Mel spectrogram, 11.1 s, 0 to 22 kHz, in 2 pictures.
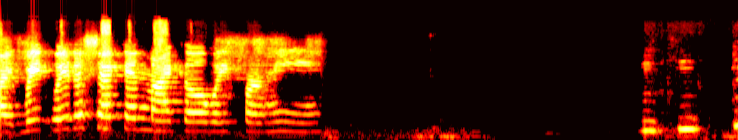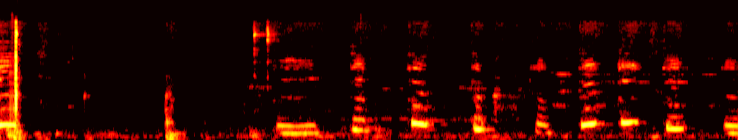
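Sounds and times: person vocalizing short syllables: 4.8 - 5.8, 7.6 - 11.0.

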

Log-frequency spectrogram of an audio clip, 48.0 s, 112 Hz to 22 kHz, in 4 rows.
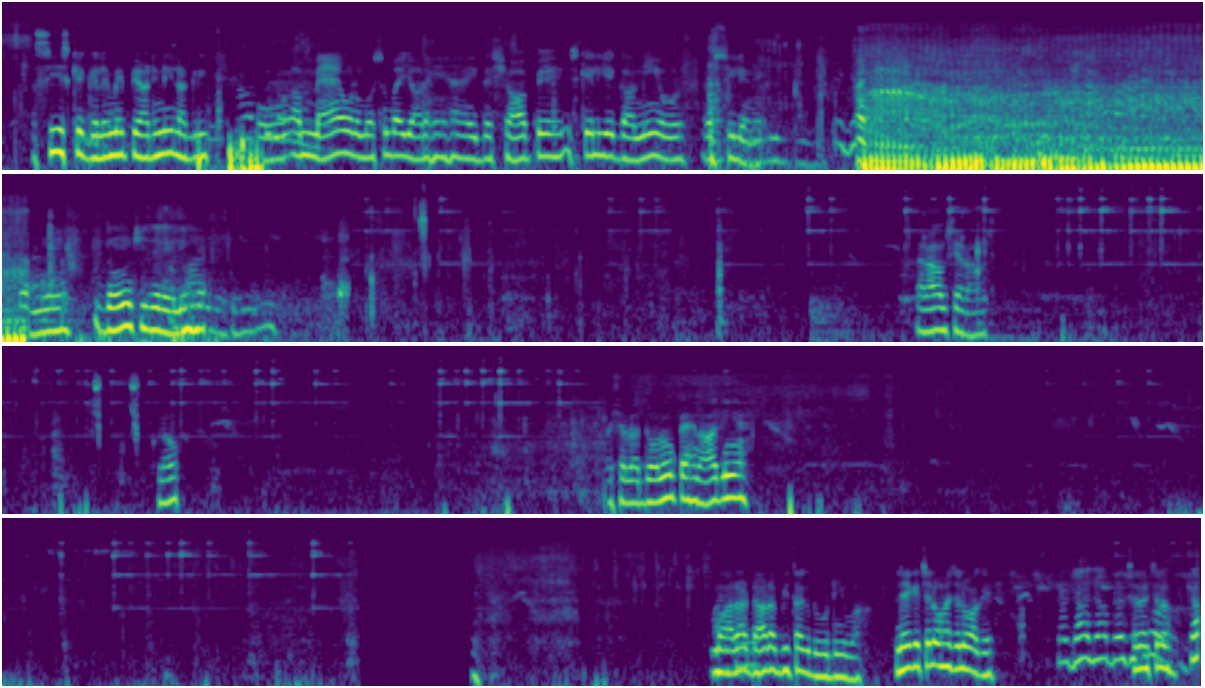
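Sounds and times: low rumbling: 8.5 - 14.9
small metal bells jingling: 15.6 - 31.6, 34.3 - 39.6, 46.4 - 48.0.

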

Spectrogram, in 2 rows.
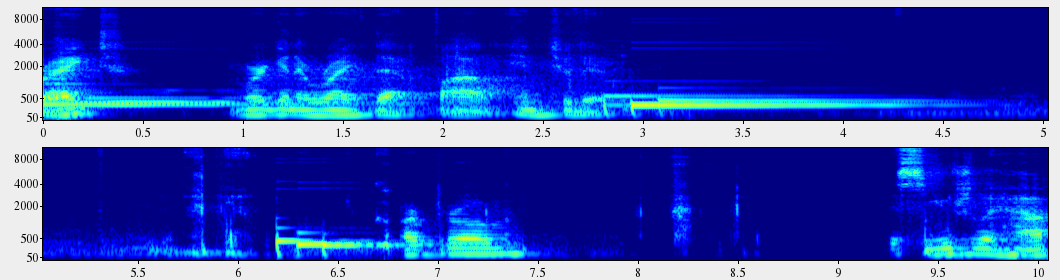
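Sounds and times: computer error chime: 6.2 - 7.0.

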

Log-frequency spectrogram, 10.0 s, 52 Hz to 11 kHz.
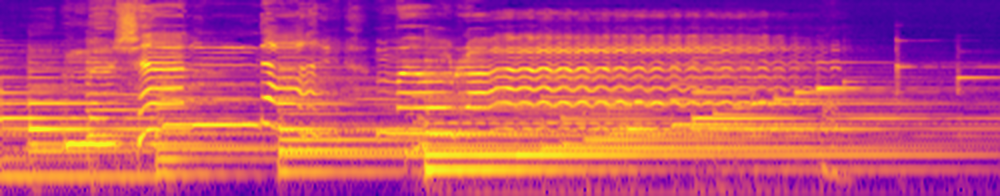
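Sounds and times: slow piano ballad: 0.0 - 10.0
man singing: 0.2 - 8.7.

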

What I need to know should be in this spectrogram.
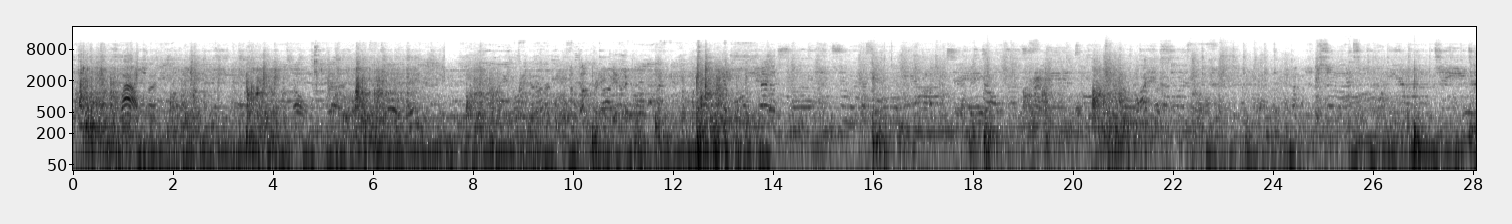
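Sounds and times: background music: 0.0 - 28.0
voices: 8.2 - 28.0.

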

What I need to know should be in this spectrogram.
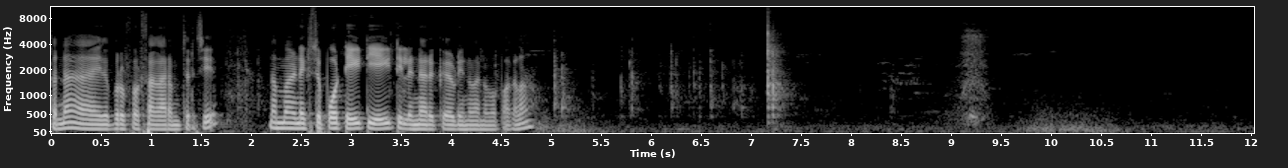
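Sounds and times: keyboard typing: 3.3 - 7.5.

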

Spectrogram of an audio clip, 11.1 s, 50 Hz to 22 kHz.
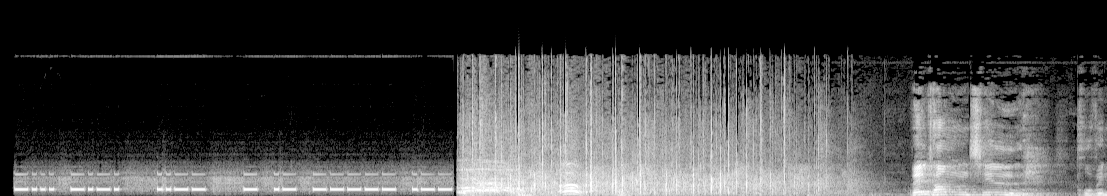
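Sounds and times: electronic beep pulses: 0.2 - 4.6.

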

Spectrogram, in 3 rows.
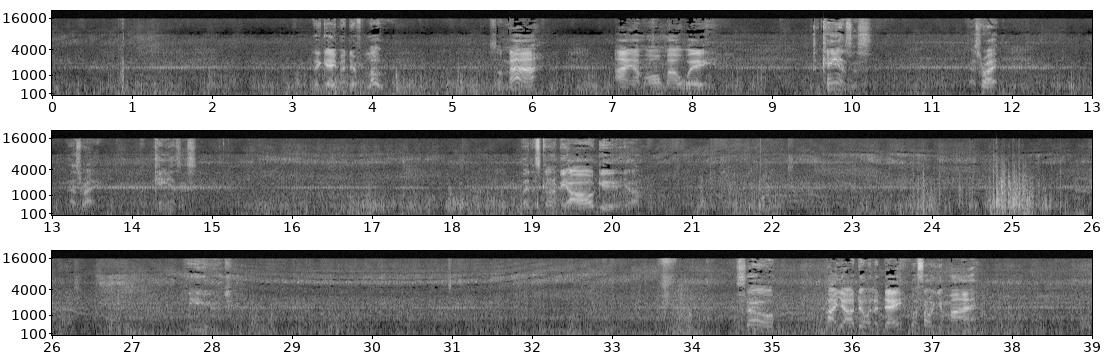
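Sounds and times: distant diesel engines running: 0.0 - 39.0
faint high hum: 0.0 - 39.0
wind buffeting microphone: 0.0 - 39.0.

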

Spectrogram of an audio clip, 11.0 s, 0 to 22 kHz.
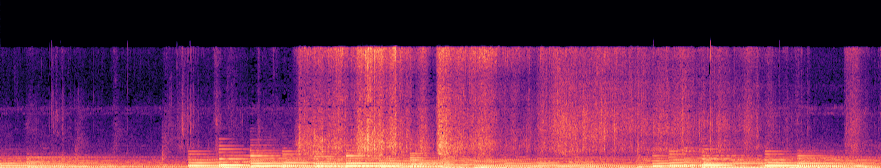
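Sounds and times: soft background music: 0.0 - 11.0
dry leaves crackling: 3.6 - 11.0.

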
